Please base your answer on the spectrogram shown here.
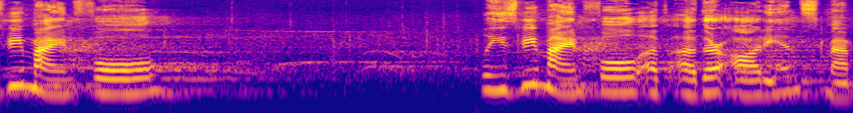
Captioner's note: cheering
